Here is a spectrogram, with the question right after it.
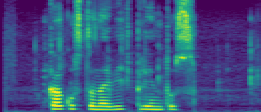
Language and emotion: Russian, neutral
